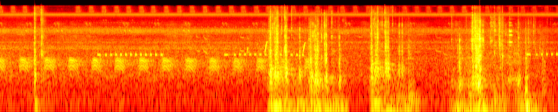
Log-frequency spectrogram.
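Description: Crickets and other night insects trilling steadily, with a regular chirp repeating a few times a second in the first half. A few short noisy bursts break in around the middle and near the end, the loudest about seven seconds in.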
